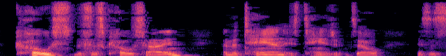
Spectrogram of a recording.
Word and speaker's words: theta: represented with a Greek letter theta this is pronounced theta it's kind of written like a circle and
